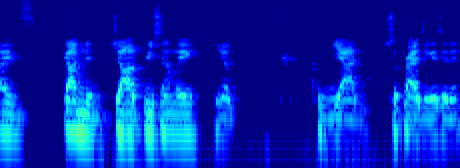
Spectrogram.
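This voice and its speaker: Speaking with lively intonation, this man keeps a moderate tempo. There is a somewhat breathy quality to his voice. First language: not English. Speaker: video game streamer. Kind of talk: gameplay livestream commentary. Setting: livestream. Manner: hesitant, many fillers.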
